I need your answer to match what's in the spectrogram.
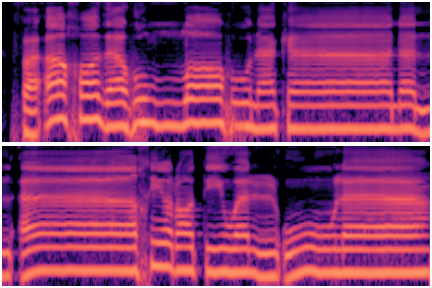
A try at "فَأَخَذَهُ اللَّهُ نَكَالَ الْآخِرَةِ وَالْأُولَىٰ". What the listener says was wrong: Dikurangi sedikit mat tabi'inya. فأخذه الله نكال الآخرة والأولى.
